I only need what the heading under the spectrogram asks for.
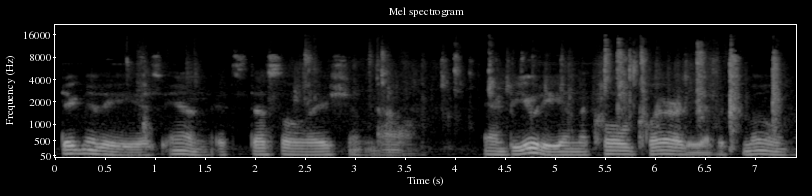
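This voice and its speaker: Slow, gravelly man reading poetry. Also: sits low, steady tone, mellow, slight background noise, rough recording. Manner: halting, musing, thinking aloud. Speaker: reader and commentator of poetry. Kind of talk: poetry reading with informal commentary.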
